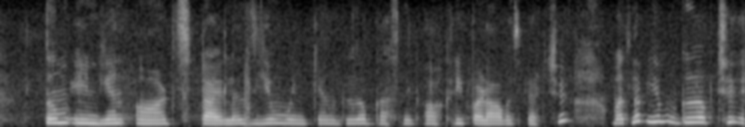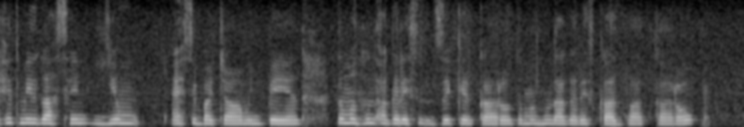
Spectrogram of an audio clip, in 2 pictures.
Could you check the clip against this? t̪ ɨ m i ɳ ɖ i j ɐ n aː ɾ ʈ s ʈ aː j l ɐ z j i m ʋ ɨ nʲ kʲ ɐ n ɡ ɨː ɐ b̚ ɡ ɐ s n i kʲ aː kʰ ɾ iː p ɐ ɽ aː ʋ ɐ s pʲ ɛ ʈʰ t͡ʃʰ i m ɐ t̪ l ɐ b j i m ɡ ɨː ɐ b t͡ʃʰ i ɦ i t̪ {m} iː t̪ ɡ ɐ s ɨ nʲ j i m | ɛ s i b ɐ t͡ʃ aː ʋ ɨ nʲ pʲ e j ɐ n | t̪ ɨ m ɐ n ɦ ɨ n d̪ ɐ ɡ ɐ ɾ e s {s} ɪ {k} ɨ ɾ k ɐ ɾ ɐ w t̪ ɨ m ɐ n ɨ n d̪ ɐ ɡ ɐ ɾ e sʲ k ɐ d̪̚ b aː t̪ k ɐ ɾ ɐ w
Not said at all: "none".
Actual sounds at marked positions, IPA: m, z, k

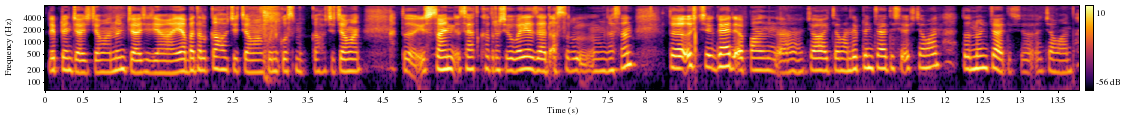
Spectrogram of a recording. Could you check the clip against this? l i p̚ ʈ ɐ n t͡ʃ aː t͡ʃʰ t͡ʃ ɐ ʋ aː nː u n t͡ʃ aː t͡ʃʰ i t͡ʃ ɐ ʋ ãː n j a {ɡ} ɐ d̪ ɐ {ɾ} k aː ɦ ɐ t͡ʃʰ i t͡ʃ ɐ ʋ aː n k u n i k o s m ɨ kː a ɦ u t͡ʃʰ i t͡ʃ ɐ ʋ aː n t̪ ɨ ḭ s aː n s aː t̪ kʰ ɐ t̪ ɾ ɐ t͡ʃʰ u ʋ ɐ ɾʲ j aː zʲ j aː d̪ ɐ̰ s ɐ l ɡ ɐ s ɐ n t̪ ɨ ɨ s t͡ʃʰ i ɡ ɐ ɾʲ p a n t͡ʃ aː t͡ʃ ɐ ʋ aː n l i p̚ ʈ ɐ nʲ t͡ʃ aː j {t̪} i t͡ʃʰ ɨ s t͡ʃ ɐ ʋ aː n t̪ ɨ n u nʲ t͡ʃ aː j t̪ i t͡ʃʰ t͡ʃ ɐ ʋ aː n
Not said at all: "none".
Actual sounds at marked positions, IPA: b, l, t̪

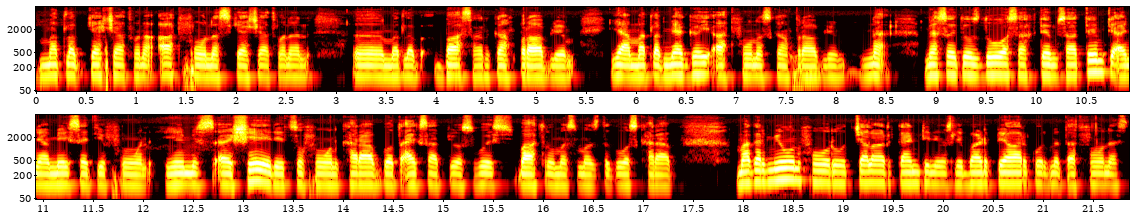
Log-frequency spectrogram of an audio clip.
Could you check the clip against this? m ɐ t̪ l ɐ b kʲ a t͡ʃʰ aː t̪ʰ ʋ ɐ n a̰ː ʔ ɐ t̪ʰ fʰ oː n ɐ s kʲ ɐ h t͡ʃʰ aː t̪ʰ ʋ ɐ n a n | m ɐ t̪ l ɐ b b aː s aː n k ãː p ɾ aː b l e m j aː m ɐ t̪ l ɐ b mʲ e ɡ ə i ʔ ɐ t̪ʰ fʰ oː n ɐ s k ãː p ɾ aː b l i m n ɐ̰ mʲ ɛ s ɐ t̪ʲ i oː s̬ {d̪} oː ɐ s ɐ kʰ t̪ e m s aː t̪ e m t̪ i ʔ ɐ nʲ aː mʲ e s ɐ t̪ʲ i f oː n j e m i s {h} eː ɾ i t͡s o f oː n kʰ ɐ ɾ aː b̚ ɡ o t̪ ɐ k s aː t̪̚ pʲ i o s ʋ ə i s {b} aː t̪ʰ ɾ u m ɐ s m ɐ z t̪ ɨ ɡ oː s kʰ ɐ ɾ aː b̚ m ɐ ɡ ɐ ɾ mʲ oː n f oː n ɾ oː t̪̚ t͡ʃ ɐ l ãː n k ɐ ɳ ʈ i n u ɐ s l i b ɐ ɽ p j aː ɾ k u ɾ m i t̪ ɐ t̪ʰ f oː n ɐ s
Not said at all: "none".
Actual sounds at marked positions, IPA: d̪, ʃ, b

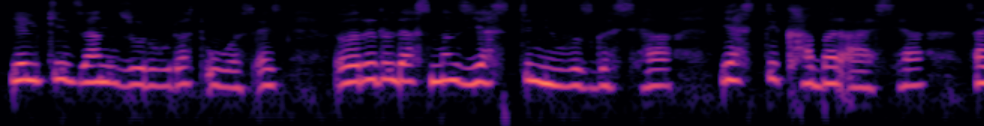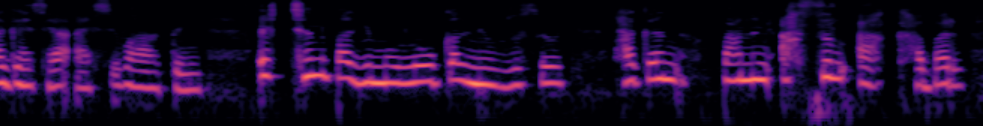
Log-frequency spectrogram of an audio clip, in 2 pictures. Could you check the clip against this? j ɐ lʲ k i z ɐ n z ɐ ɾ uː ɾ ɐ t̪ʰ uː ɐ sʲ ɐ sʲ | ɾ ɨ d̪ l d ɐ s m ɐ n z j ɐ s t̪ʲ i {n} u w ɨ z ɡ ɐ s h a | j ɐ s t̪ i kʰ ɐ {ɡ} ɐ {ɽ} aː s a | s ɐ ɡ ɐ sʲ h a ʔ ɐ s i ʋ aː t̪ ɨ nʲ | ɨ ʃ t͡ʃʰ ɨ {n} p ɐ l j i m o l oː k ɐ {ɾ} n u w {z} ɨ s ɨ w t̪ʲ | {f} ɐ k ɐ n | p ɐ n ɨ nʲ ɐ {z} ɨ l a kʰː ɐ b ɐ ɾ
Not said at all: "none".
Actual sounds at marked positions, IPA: n, b, ɾ, n, l, z, h, s

